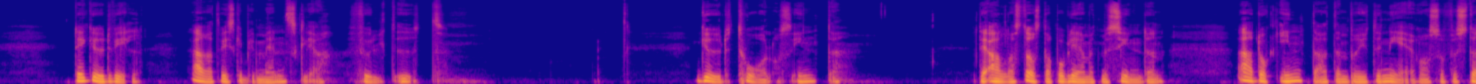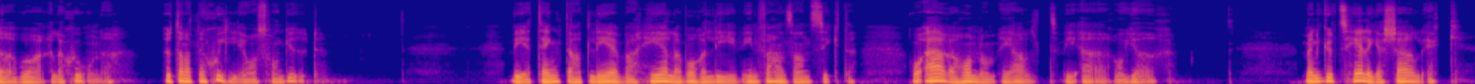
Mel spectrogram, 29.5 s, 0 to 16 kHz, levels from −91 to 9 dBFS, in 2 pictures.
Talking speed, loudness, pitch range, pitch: 130 wpm, -20 LUFS, 110-135 Hz, 120 Hz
